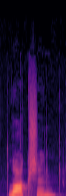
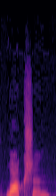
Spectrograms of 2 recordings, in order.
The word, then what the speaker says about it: lokshen: Your word is lokshen. Natalie loves kugel made with lokshen and ricotta cheese. Lokshen. May I have the definition, please? It is a plural noun meaning noodles. Lokshen.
